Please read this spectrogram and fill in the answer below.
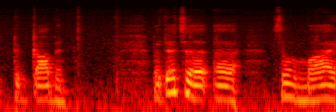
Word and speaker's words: Tagaban: In the Philippines, it's pronounced Tagaban.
